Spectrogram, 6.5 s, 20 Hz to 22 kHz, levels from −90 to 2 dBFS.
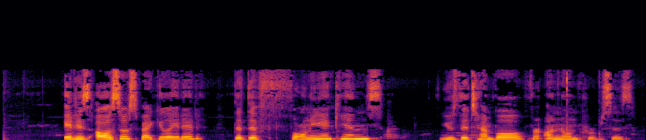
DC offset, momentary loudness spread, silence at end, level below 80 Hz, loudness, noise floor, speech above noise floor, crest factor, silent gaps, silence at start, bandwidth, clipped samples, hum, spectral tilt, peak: under 0.1%; 13 LU; 0.15 s; -64 dBFS; -19 LUFS; -62 dBFS; 44 dB; 18 dB; none; 0.65 s; 11.5 kHz; under 0.1%; none; -4 dB/octave; -2 dBFS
